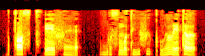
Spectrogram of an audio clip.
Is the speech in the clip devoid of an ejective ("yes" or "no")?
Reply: no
